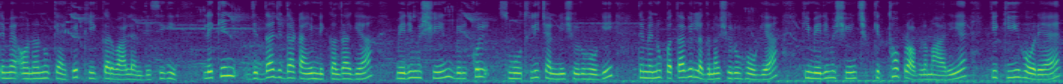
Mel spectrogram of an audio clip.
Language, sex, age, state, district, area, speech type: Punjabi, female, 45-60, Punjab, Jalandhar, urban, spontaneous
